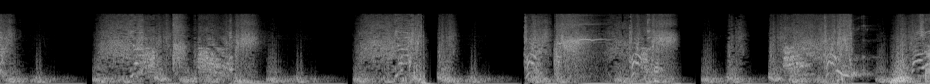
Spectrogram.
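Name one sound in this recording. Magic blasts whoosh and burst.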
